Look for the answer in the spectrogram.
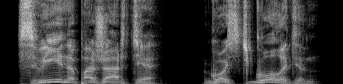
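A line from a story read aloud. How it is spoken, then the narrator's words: Growled. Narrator (Russian): рыкнул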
